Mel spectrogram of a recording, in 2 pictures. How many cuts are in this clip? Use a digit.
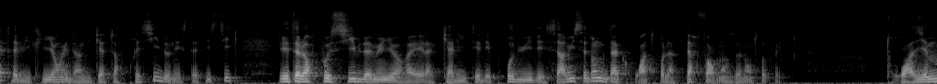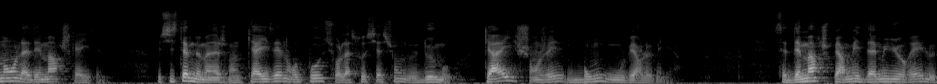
1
